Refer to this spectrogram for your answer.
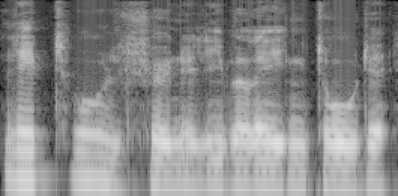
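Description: A man's voice: medium pitch, sing-song, unhurried, a little mellow, voice pushed up. A man voicing a spirited young village girl in a storybook reading. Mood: earnest.

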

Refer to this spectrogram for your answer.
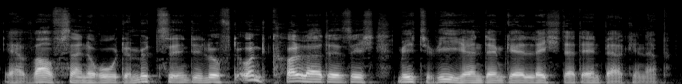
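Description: A man narrating a fairy tale in measured, scripted audiobook storytelling. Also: low voice, expressive, mellow.

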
